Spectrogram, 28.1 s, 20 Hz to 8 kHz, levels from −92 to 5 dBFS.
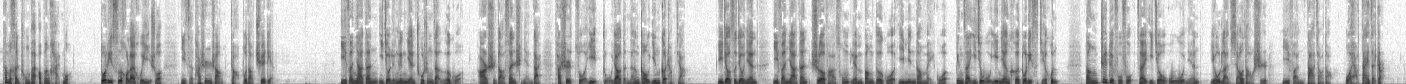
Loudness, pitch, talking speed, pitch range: -23 LUFS, 115 Hz, 260 characters per minute, 95-145 Hz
